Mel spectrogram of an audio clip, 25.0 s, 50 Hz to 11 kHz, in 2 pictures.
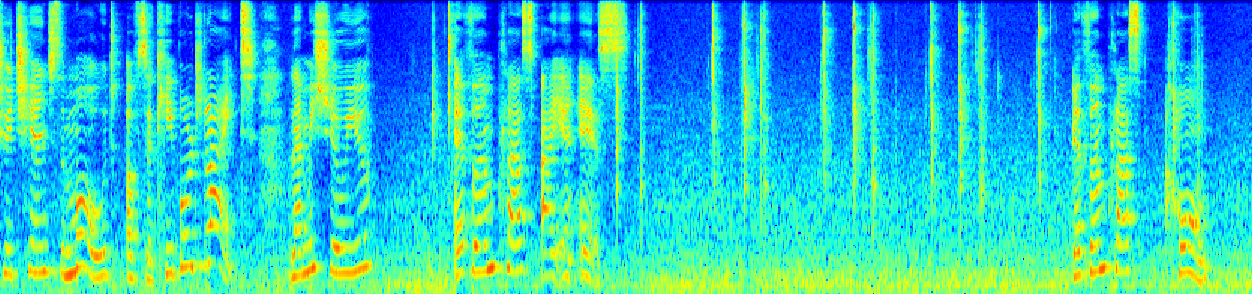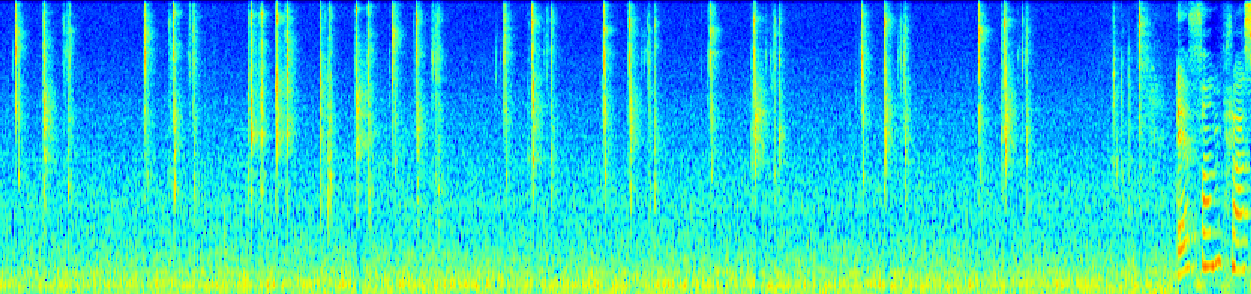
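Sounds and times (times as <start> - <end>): steady low hum: 0.0 - 25.0
mechanical keyboard clicks: 6.2 - 6.5, 7.1 - 10.6, 11.7 - 13.3, 13.9 - 20.4, 21.1 - 21.7, 22.3 - 22.9.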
